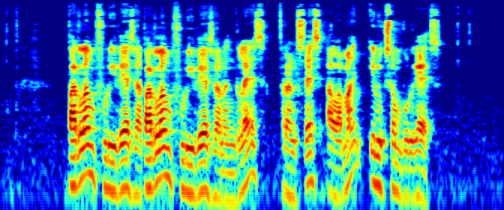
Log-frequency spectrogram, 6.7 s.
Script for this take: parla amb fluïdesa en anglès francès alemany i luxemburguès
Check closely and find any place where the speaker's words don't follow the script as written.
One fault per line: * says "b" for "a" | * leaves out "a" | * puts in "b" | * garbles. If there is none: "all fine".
* puts in "parla amb fluïdesa"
